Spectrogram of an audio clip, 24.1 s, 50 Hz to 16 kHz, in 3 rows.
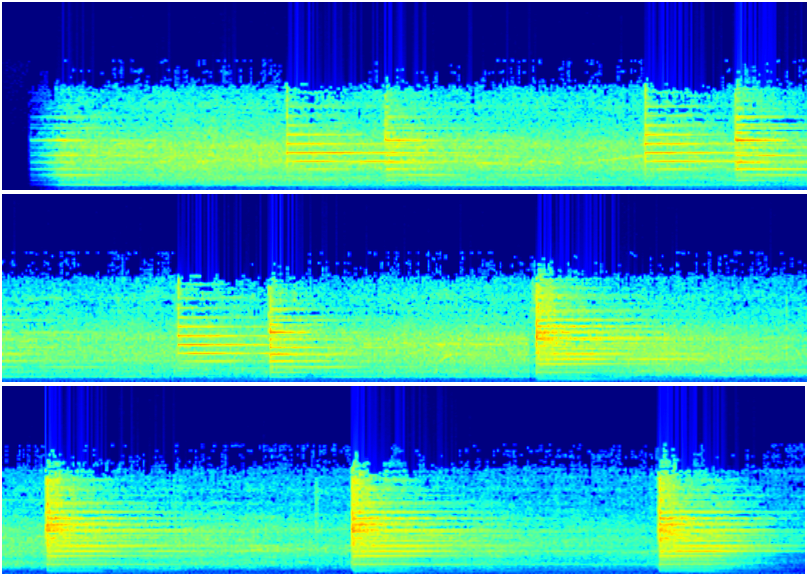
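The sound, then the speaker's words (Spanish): A large clock bell at the Puerta del Sol in Madrid chimes in slow, evenly spaced strokes up to twelve, marking the moment the year is seen out. Each stroke rings out with rich overtones that hang and overlap before the next strike. The resonant tolling sounds alone, with no voices. “y así hasta 12. Y es que faltan muy poquitas horas para que llegue este momento, en la Puerta del Sol, un lugar que ya sabemos todos los españoles, todos los madrileños, que es ese punto en el que despedimos el año.”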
